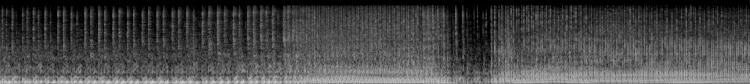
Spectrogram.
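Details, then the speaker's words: 1999 Harley 80ci Evo rigid on road test after repair of a previous clanking: V-twin pulls cleanly through the gears, revs rising and dropping smoothly each shift, no clatter or knocking; runs tight and pulls well. "I didn't do any burnouts but it went through the gears pretty good and it definitely pulls"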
